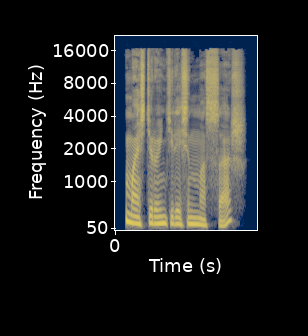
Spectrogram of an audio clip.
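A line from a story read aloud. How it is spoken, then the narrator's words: Flirtatious purr. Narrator (Russian): мурлыкнула мечтающая стать фавориткой водница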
